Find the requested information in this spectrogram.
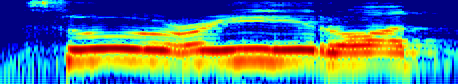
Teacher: এরপরে সিনা আইন পেয়ে সু, আইনটা উচ্চারণের সময় গলার মধ্যে চাপ দিয়ে পড়বেন। সু আইন জের ই, সু ই, রতা জবর রত, সু ই রত।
